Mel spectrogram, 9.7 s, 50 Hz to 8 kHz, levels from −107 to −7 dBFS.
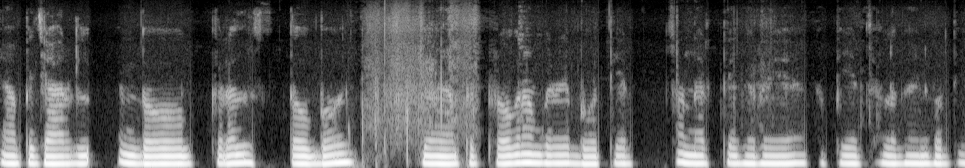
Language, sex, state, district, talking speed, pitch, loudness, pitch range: Rajasthani, male, Rajasthan, Churu, 70 wpm, 135 Hz, -14 LUFS, 135-145 Hz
